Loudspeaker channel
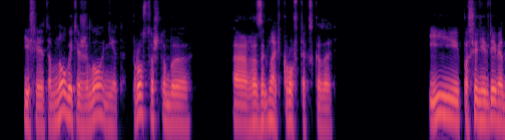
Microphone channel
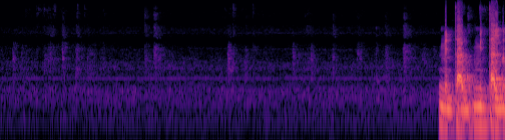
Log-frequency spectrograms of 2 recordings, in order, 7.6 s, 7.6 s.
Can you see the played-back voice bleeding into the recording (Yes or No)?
No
